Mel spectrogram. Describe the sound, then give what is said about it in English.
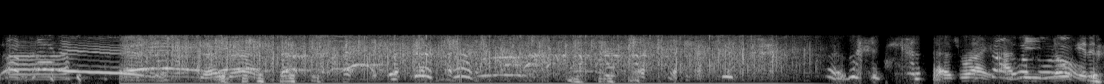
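An audience clapping after a performer is introduced, a thick wash of applause with voices shouting over it, thinning out toward the end as a single voice talks. “Ladies and gentlemen, stand up and clap.”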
